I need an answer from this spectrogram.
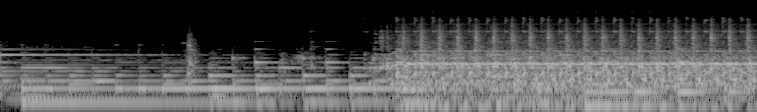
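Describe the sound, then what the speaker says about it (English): A sewing machine stitches a pintuck seam on fabric. A few quiet tones and clicks come first, then a loud, fast, even rattle of stitching runs steadily to the end. "You're gonna line your fabric up underneath the center ridge and begin stitching."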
